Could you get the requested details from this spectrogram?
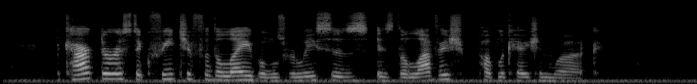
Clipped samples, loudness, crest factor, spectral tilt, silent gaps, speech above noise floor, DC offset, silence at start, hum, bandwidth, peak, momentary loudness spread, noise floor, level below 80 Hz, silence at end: under 0.1%; -33 LUFS; 26 dB; -2.5 dB/octave; none; 23 dB; under 0.1%; 0.15 s; none; 16.5 kHz; -10 dBFS; 16 LU; -57 dBFS; -74 dBFS; 0 s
